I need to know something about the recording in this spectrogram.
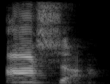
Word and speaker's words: Aisha: english you know but it's actually asha asha so completely cutting out the eye and go for asha instead and for her i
